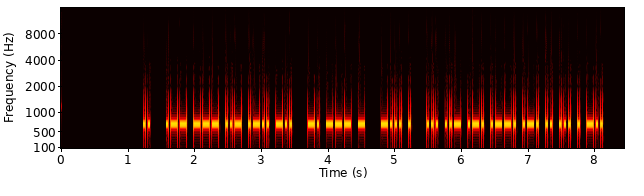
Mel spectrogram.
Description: Morse code, heard as a keyed tone, about 34 wpm, 700 Hz. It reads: I WOULD NOT BE SURPRISED
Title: Sets of 5 Words Encore2 35wpm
